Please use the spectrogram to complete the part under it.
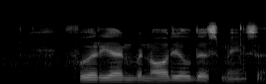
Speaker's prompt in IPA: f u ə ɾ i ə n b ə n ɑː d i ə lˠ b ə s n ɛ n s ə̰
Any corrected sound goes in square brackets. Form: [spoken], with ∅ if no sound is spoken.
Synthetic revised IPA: f u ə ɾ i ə n b ə n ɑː d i ə lˠ [d] ə s [m] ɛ n s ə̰

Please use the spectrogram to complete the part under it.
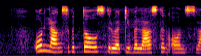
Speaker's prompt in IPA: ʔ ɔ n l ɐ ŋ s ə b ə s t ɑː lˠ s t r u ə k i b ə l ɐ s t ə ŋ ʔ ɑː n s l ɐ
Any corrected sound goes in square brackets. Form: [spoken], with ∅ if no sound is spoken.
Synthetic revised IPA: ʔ ɔ n l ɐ ŋ s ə b ə [∅] t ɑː lˠ s t r u ə k i b ə l ɐ s t ə ŋ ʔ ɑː n s l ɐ

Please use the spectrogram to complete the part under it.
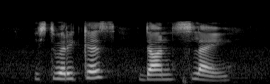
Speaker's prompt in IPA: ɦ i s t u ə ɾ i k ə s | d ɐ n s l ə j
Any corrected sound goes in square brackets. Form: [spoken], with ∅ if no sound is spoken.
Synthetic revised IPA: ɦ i s t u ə ɾ i k ə s | d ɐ n s l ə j

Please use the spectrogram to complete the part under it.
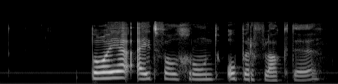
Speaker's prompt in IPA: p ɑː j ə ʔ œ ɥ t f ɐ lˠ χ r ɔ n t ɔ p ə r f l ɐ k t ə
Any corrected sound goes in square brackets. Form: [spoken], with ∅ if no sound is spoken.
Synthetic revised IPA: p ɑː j ə ʔ œ ɥ t f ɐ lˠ χ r ɔ n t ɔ p ə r f l ɐ k t ə

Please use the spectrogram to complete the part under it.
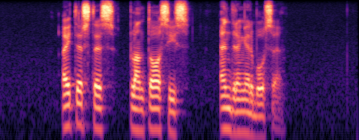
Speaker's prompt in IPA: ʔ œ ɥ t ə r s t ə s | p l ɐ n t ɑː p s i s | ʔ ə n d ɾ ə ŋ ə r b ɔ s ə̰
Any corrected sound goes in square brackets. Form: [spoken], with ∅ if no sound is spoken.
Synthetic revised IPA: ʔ œ ɥ t ə r s t ə s | p l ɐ n t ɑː [∅] s i s | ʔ ə n d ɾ ə ŋ ə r b ɔ s ə̰

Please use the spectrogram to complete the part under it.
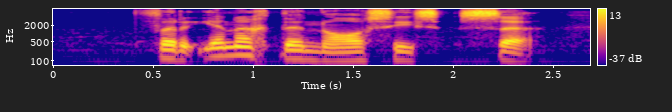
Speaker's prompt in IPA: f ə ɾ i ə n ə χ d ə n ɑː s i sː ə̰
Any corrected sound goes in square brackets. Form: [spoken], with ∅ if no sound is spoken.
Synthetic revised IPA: f ə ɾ i ə n ə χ d ə n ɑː s i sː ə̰

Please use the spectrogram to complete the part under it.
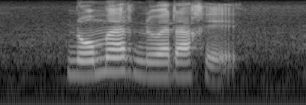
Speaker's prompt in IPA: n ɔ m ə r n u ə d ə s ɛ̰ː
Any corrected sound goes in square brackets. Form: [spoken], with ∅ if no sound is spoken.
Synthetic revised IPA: n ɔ m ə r n u ə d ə [χ] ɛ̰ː

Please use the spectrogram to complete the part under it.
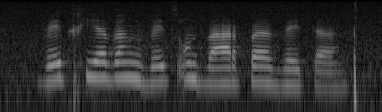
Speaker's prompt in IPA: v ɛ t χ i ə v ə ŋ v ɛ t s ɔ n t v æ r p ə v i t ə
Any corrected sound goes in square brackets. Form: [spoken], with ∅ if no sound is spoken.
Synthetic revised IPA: v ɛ t χ i ə v ə ŋ v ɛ t s ɔ n t v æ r p ə v [ɛ] t ə

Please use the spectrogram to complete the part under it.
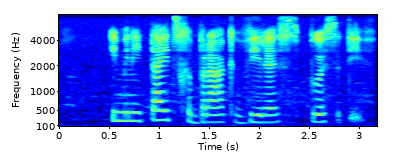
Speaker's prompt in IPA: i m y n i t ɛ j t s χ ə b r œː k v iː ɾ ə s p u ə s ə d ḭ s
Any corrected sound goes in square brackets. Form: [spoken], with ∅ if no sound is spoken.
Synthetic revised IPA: i m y n i t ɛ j t s χ ə b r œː k v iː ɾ ə s p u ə s ə [t] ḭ [f]

